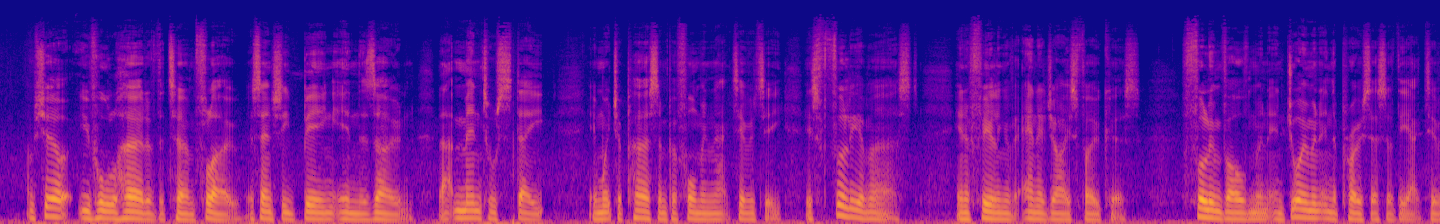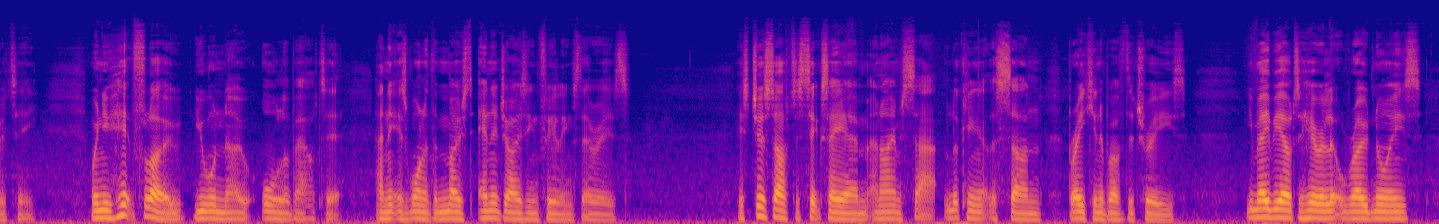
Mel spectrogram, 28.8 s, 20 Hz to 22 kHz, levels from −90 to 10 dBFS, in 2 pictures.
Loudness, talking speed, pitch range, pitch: -19 LUFS, 190 wpm, 105-125 Hz, 115 Hz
